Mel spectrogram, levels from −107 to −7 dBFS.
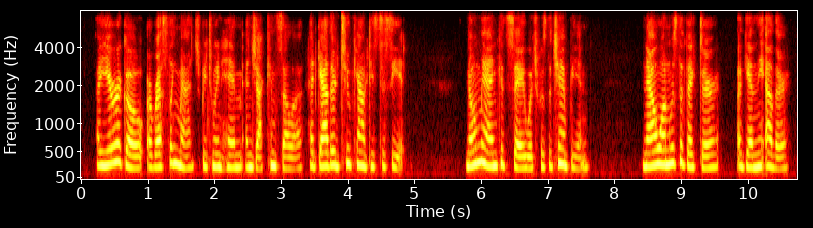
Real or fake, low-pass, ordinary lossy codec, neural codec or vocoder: real; 7.2 kHz; Opus, 32 kbps; none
